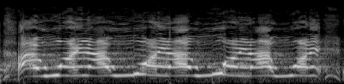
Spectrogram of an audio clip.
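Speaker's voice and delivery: put-on high, crying toddler shriek of I want it; screaming toddler. Mimicking a toddler screaming at his mom in the store. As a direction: wail like a kid in a full grocery store fit. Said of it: "he was just screaming".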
